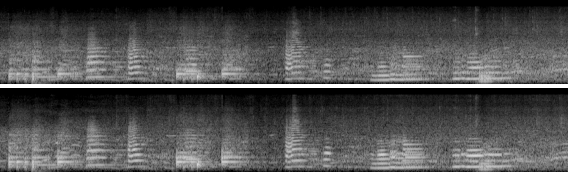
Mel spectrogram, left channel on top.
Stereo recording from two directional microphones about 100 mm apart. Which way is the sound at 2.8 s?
35° right (ahead or behind).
